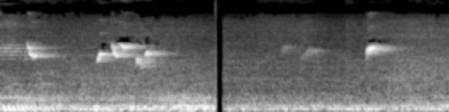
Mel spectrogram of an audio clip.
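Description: A red-whiskered bulbul gives a few bright, quick whistled phrases, slurring up and down, over a steady low rumble of background noise.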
